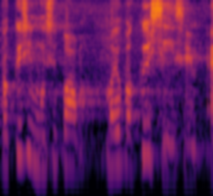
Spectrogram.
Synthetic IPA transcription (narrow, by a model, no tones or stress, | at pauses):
b̥ɑkys̬ʲimusjub̥ɑ | mɑjubɑkysʲisin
